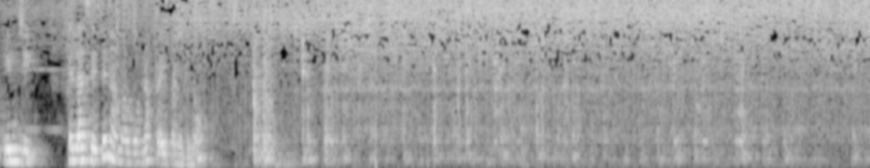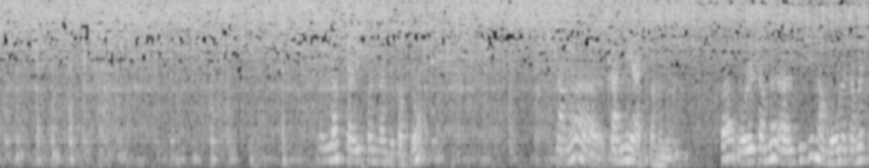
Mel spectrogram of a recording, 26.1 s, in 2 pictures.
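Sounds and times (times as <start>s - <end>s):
spices sizzling in hot oil: 0.1s - 26.0s
spoon scraping pan: 4.4s - 22.5s.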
